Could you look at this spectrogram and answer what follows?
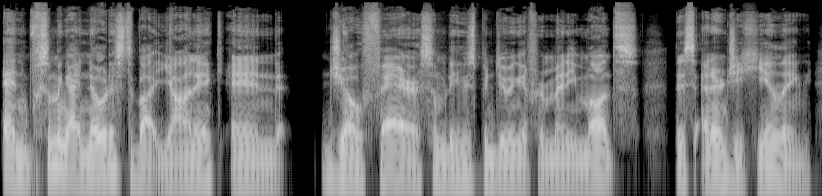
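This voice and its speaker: A man's voice: mid-range voice, fairly even intonation, fairly quick, no echo. Casting: man, stuffy-nosed, earnest and upbeat, mid-range voice, close and dry. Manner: earnest, enthusiastic, reflective. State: stuffy nose. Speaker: podcast host. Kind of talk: casual spiritual conversation.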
